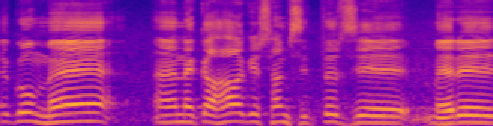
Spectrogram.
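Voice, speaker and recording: A man with ordinary pitch variation. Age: 60s. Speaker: retired civil servant. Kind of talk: interview.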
